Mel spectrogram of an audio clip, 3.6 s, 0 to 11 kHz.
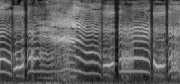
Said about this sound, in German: In dem Fall wäre es ja wahrscheinlich schon zu spät und das Kind da, das so schreit, hat vielleicht seine Mutter gesehen und die ist schon 64 und sagt, wenn ich das gewusst hätte.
